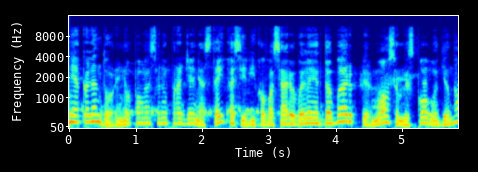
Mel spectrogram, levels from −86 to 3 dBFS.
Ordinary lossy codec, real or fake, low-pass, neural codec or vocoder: MP3, 48 kbps; fake; 14.4 kHz; codec, 44.1 kHz, 2.6 kbps, SNAC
